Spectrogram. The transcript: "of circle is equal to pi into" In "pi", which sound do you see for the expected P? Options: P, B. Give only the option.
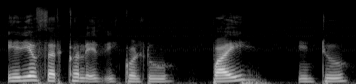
B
